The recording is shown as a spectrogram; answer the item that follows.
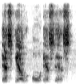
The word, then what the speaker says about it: Sloss: I'm going to have to spell it out. S-L-O-S-S. So it's like Sloss.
